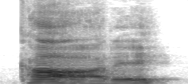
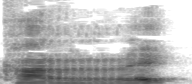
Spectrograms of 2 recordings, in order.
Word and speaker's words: care: Notice that the R in care is not rolled. Why? The R is surrounded by vowels. So remember, an R has to touch a consonant for it to roll. So it's not carre, right? Carre would be train boxcars. Care are plural things that are dear or expensive. Care, right?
